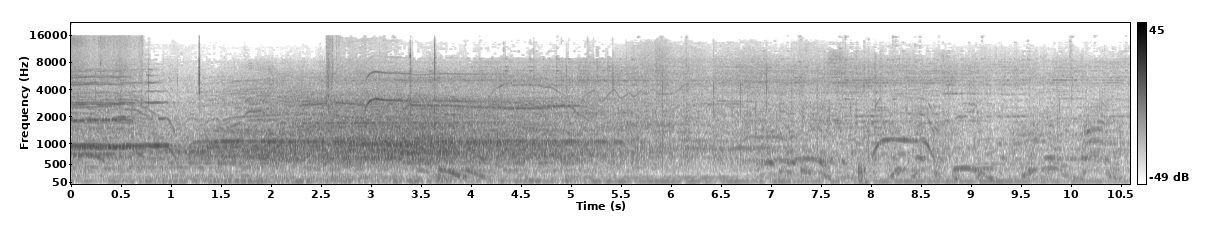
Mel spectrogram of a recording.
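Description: Spectators cheering and shouting over music, with many short whooping calls in the second half.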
